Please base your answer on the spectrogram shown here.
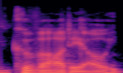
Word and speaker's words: Gvardiol: It is Gvardiol. You do pronounce the G.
